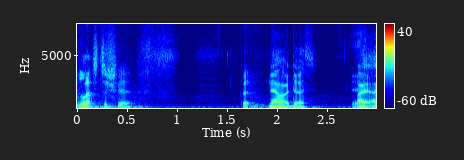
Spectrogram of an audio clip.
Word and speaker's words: Leicestershire: All the way out of Leicestershire. No, you fucked that up. Yeah, you murdered that. Well, how is it? Leicestershire.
